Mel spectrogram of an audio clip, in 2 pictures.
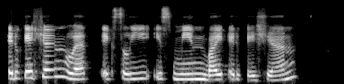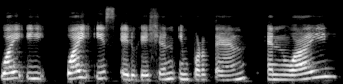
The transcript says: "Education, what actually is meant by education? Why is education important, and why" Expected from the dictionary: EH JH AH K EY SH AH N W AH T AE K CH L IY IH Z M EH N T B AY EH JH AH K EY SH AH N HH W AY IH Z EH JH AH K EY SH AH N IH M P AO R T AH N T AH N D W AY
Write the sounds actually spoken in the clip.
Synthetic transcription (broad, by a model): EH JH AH K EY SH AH N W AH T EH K S L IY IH S M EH N B AY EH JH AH K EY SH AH N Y W AY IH S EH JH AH K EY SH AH N IH M P AO R T AH N T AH N W AY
